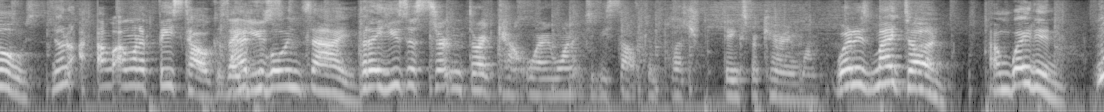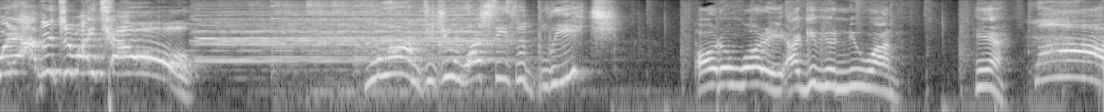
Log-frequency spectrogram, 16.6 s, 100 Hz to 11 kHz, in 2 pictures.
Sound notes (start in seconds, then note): 8.1 yelling; 9.6 horror music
